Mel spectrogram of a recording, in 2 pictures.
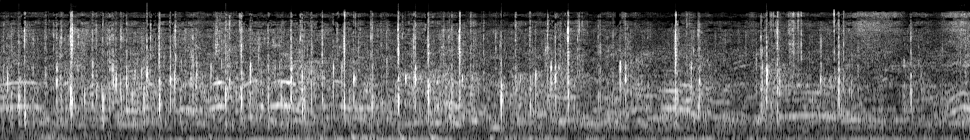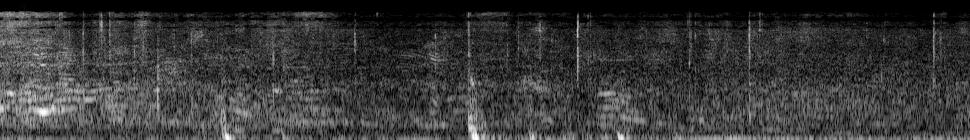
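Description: Students and staff at a school Republic Day program clap to welcome a student speaker. A dense, steady patter of applause mixes with crowd murmur and a few louder knocks.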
